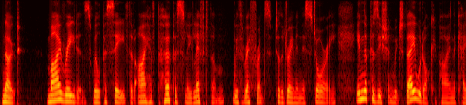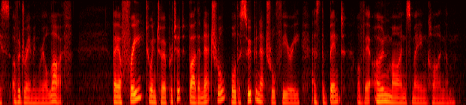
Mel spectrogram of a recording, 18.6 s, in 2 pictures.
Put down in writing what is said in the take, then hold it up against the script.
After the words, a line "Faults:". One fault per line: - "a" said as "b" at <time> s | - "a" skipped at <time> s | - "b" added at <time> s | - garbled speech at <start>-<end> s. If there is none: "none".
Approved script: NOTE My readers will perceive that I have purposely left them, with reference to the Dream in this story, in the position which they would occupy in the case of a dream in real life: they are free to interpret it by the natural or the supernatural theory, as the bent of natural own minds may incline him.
NOTE My readers will perceive that I have purposely left them, with reference to the Dream in this story, in the position which they would occupy in the case of a dream in real life: they are free to interpret it by the natural or the supernatural theory, as the bent of their own minds may incline them.
Faults:
- "natural" said as "their" at 16.6 s
- "him" said as "them" at 18.2 s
